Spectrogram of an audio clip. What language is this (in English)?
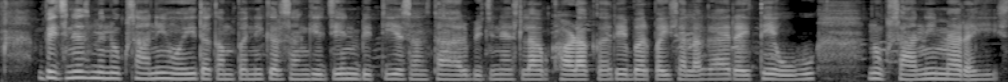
Chhattisgarhi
